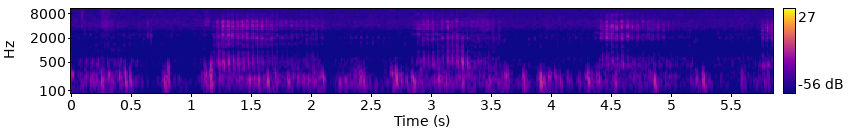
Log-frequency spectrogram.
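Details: Deep rumbling cheetah purr, steady low vibration that swells and eases in alternating phases roughly every one to two seconds.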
